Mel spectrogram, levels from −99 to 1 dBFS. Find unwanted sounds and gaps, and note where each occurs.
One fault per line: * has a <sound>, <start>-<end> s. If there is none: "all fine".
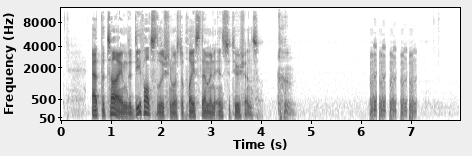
* has a cough, 4.3-4.7 s
* has a laugh, 6.2-7.1 s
